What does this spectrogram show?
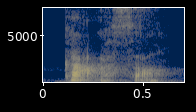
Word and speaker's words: casa: Anytime you have Chi and then A together, you just pronounce K sound followed by the A sound, as I've explained, to create Ka.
